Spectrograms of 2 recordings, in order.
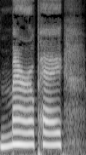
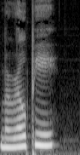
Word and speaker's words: Merope: Now, other versions of this story give the added details that the princess's name was Merope, which I'm pronouncing like in Harry Potter, but is probably more like Merope and that her father,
